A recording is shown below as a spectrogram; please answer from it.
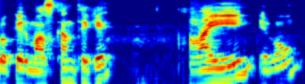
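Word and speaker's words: ع: এই যে দেখেন এখানে চিহ্ন দেওয়া হয়েছে ছবির মধ্যে, দেখেন ফলকের মাঝখানের একেবারে যে শক্ত জায়গা, সেখান থেকে হা এবং আইন, হা, আইন, জি আইন, হা।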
